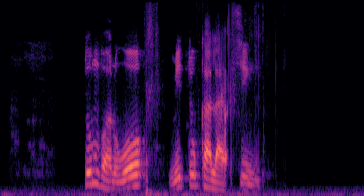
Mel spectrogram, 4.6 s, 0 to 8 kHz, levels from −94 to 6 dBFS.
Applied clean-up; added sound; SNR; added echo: neural diffusion model UNIVERSE++.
